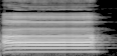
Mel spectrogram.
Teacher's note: এটা খাড়া জবর মদের হরকত, এক আলিফ টান হচ্ছে।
